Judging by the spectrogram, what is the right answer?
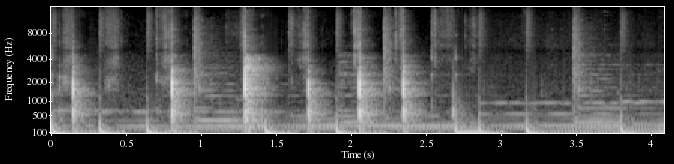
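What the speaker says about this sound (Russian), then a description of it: "500 грамм шампиньонов моем, разрезаем пополам и нарезаем произвольными кусочками." A knife chops button mushrooms into pieces on a board, with about ten crisp, irregularly spaced cuts heard close and clear, with no talking.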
